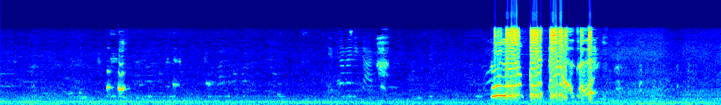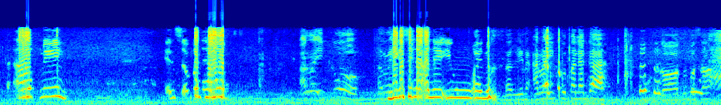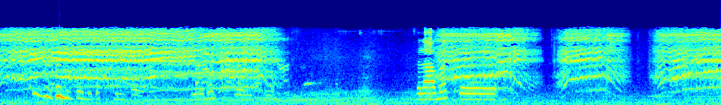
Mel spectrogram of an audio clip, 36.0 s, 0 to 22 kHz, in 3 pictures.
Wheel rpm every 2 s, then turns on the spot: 0, 0, 0, 0, 0, 0, 0, 0, 0, 0, 0, 0, 130, 160, 60, 20, 90, 80.
32-34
